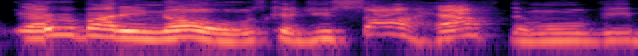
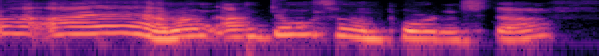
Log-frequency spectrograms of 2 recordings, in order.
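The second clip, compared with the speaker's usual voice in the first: goofy, high-pitched hero character voice; 5 semitones higher, 3 dB quieter than usual. Describing a Superman who got no respect from his friends, goofy high Superman voice. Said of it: "All goofy in a high voice".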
